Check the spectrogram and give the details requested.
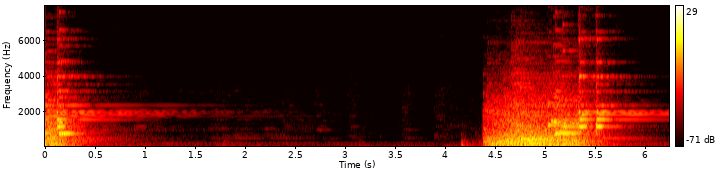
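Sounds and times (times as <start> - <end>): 
rock and roll piano: 0.0 - 0.6, 4.3 - 6.1.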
